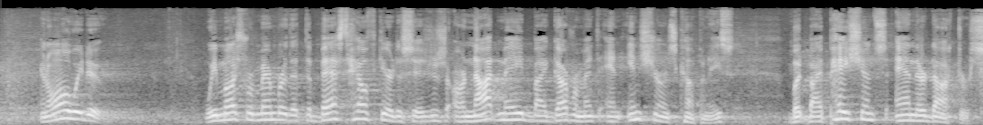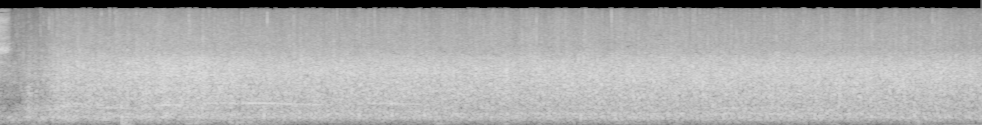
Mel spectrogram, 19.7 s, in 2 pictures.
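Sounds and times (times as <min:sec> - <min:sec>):
speech: 0:00.4 - 0:01.2, 0:02.0 - 0:10.3
large crowd applause: 0:10.0 - 0:19.6.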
